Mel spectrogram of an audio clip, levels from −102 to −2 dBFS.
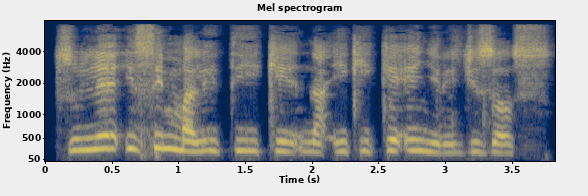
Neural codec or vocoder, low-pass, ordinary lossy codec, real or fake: vocoder, 22.05 kHz, 80 mel bands, WaveNeXt; 7.2 kHz; MP3, 48 kbps; fake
